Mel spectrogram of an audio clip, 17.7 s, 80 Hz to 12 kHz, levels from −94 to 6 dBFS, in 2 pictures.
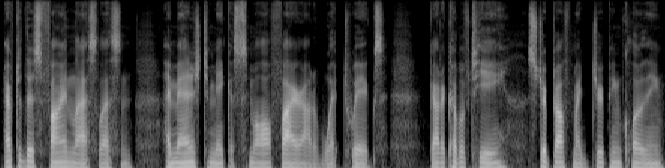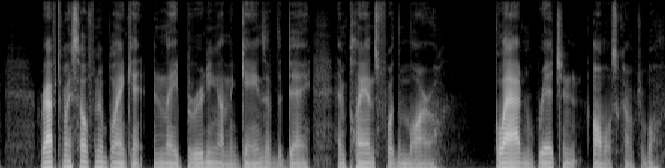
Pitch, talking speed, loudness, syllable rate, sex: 95 Hz, 170 wpm, -26 LUFS, 4.6 syllables/s, male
